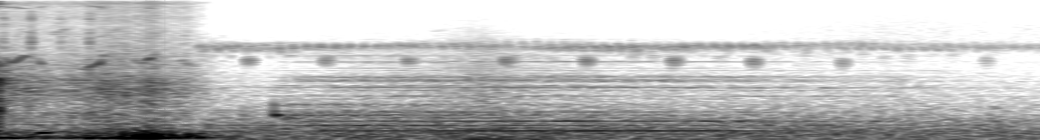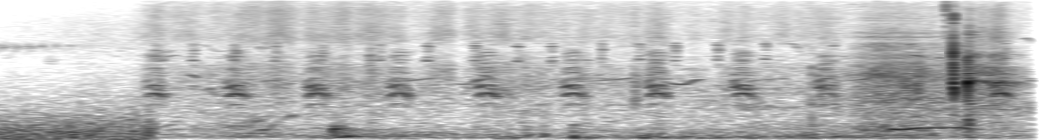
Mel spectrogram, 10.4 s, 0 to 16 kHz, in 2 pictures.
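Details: A few Egyptian geese give quick, harsh, repeated honks on the Leeuwenbosch flats on a morning safari in the African bush, 31 August 2025, after a steady droning hum and a burst of wind noise.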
